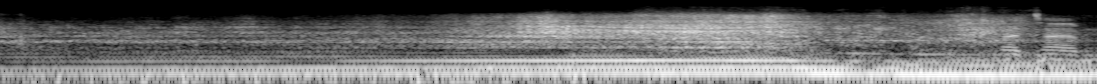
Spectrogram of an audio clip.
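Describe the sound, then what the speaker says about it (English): Steady road traffic rolls past outdoors near a lake, a continuous loud engine and tire rumble that swells as vehicles go by, with a voice talking over it. "All kinds of traffic coming now."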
